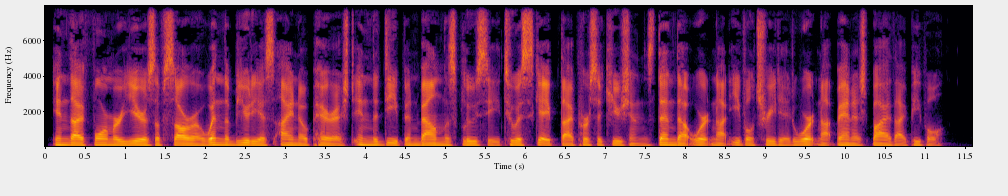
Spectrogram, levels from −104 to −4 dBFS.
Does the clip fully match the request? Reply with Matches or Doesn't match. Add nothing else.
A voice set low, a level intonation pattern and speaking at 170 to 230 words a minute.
Matches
